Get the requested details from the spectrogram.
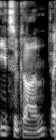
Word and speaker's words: ETSUCon: ETSUCon, I think they call it Itsucon. – Yep. – If I read the pronunciation guide on the website correctly. We will both be presenting at Itsucon as representing the podcast and the Gray Fossil Site and Museum.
